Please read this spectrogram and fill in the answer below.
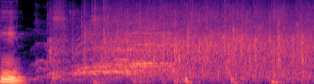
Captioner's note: applause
